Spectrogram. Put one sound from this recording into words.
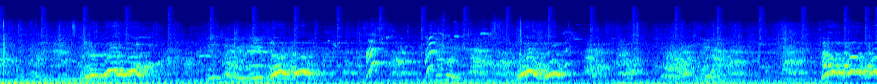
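A dog barks excitedly.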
